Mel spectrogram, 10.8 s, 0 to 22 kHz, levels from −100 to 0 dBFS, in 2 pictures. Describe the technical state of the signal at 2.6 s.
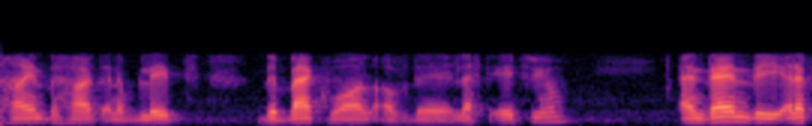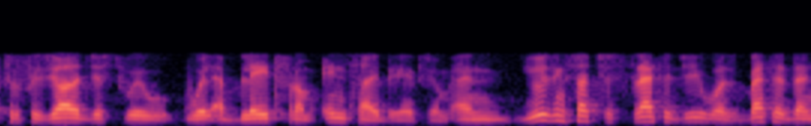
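At 2.6 s the signal is intact, carrying the speech through ordinary G.711 telephone coding with its usual narrow line band of roughly 200 Hz to 3.5 kHz and nothing above about 3.8 kHz.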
